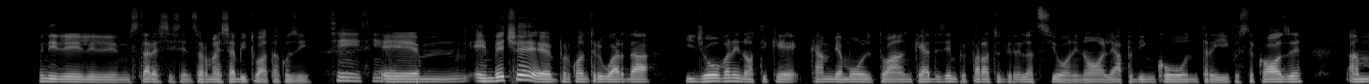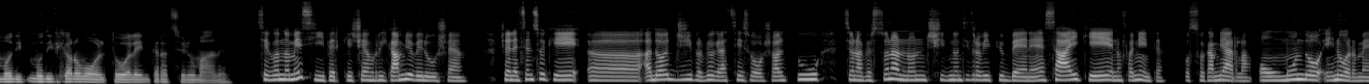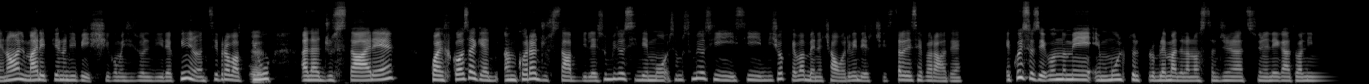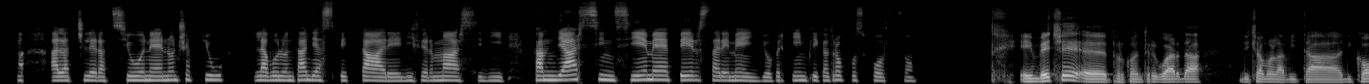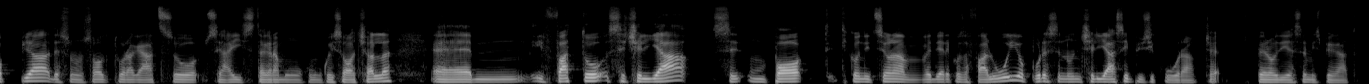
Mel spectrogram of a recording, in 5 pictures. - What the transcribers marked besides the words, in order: unintelligible speech
- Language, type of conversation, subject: Italian, podcast, Che ruolo hanno i social media nella visibilità della tua comunità?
